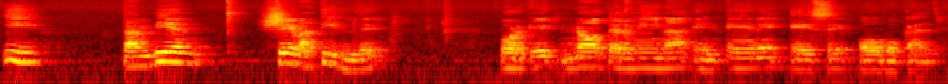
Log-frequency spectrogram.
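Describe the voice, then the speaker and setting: A man teaches a grammar lesson at a very slow, deliberate pace, repeating each example word. His voice is mellow and dark. He stands away from the mic in a strongly echoing room. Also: medium pitch, recorded from a distance. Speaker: Spanish teacher.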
